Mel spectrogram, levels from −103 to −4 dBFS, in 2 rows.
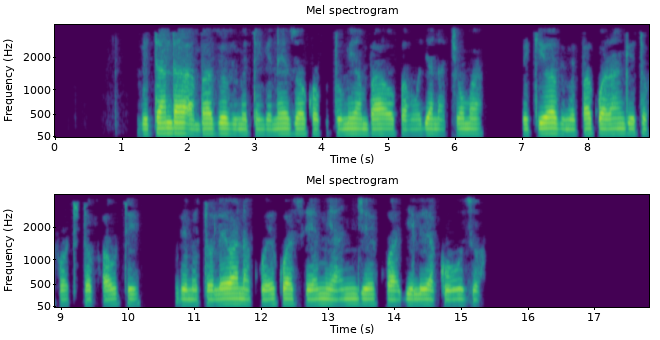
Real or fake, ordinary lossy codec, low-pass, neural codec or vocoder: real; MP3, 24 kbps; 3.6 kHz; none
